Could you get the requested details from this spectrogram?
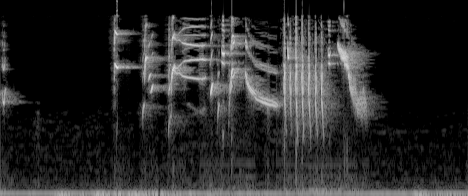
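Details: Algerian Parva goldfinch, a caged pet male, sings clear whistled slurs and liquid twitters, then a quick buzzy trill and a descending drawn-out whistle like pi-peeew, over low hum.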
